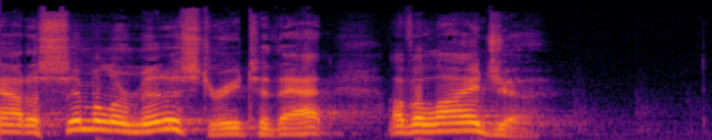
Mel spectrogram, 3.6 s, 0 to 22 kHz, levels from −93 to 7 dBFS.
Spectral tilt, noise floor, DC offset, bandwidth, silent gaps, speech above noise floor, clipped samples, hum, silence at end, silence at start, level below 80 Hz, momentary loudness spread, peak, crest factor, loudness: -5 dB/octave; -61 dBFS; under 0.1%; 18.5 kHz; none; 42 dB; under 0.1%; none; 0.85 s; 0 s; -60 dBFS; 9 LU; -6 dBFS; 14 dB; -20 LUFS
